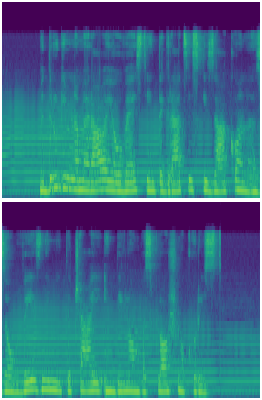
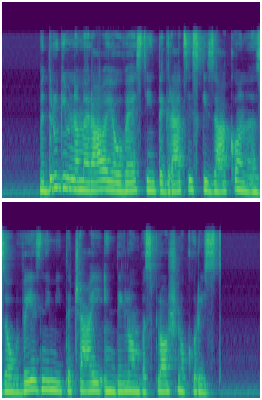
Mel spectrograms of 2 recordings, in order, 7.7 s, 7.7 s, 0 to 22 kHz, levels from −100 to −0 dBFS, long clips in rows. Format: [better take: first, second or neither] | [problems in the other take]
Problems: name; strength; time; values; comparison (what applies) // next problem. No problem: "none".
second | background sound (Trumpet); 12 dB below the speech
